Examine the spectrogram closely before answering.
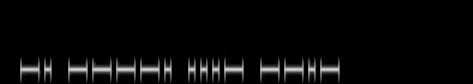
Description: Morse code, heard as a keyed tone, about 21 wpm, 700 Hz. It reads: N9VQ
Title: USA Callsign DE Callsign - 4 Characters - 20wpm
